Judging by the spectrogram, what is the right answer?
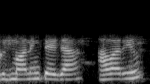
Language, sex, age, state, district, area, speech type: Telugu, female, 30-45, Andhra Pradesh, Kurnool, rural, conversation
